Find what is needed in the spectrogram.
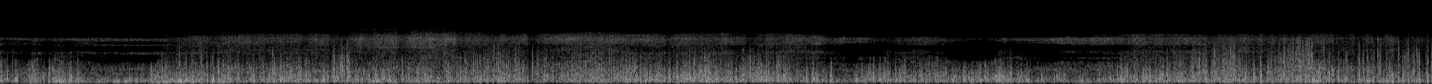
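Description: Steady wind rush on the microphone mixed with road and engine noise from a moving vehicle.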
